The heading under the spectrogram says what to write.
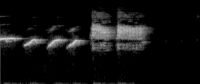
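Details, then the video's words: Selendang biru singing keenly as a lure: four quick high whistled notes, each slightly falling, followed by two short buzzy, harsh bursts, then silence. "Suara burung SELENDANG BIRU GACOR || ampuh langsung disautin"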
